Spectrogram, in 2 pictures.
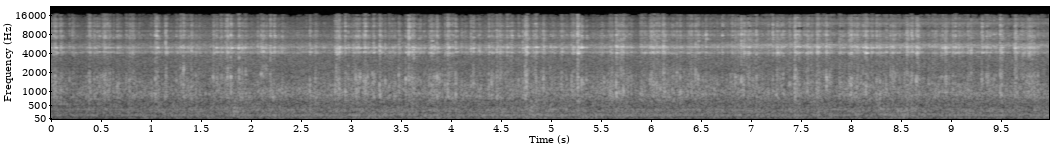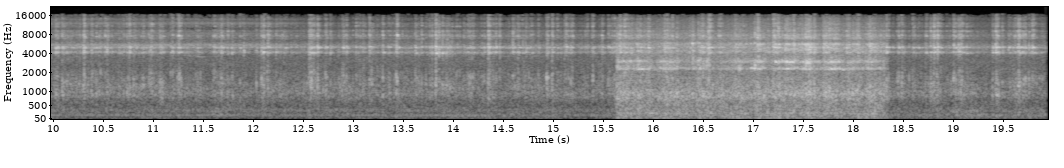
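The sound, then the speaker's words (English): Steady, dense mechanical clatter of machinery in a brewery's first-floor bottling plant, hundreds of empty bottles rattling down a conveyor belt, with constant glassy rattling and whirring, rising to a louder, harsher burst near the end before settling back. “Now we've moved down to the first floor bottling plant.”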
